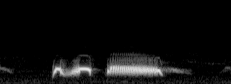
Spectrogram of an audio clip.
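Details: Spotted dove giving one coo phrase to rouse decoy birds: a wavering double-humped note, then a long steady coo fading into a soft tail.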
